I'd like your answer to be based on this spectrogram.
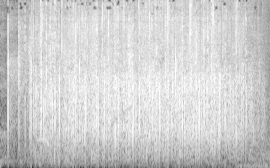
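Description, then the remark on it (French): Sustained applause from a large group in the French parliament hemicycle: deputies of her own party, LR deputies and about a dozen majority deputies (Modem, Horizon) applauding Marine Le Pen; dense overlapping claps holding steady for several seconds with no voices rising above it. “Marine Le Pen, vivement applaudie par les siens, par les députés LR, et aussi, on ne les voit pas à l'image, par une dizaine de députés de la majorité, Modem et Horizon”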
